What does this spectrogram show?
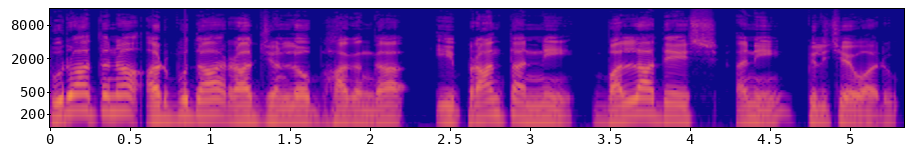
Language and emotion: Telugu, neutral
